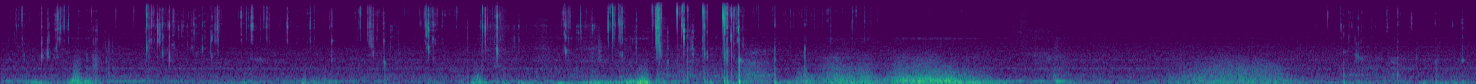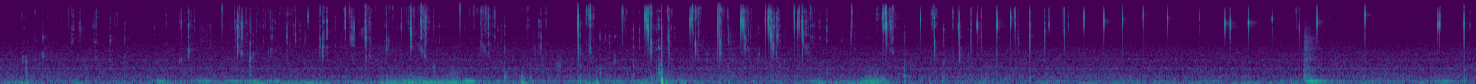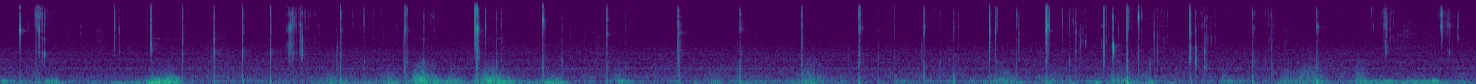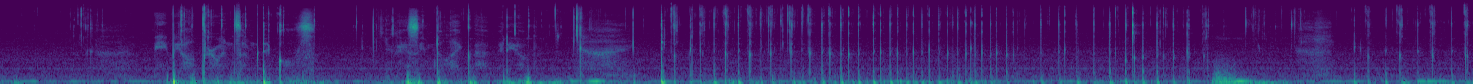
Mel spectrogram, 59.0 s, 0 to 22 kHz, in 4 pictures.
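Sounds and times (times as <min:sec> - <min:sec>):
lip smacks: 0:00.0 - 0:08.7, 0:13.2 - 0:44.3, 0:45.0 - 0:59.0
wet tongue clicks: 0:00.1 - 0:08.6, 0:13.4 - 0:44.2, 0:45.0 - 0:59.0
slurping pops: 0:50.9 - 0:59.0.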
